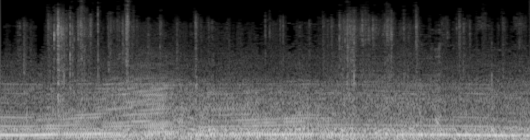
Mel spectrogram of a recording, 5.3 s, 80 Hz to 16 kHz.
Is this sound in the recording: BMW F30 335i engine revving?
yes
